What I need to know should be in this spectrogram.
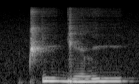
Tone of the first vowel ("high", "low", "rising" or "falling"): high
